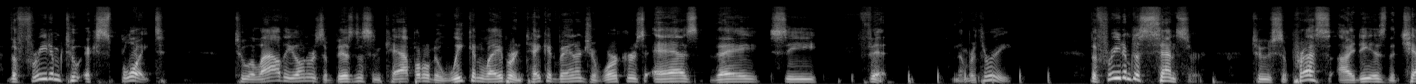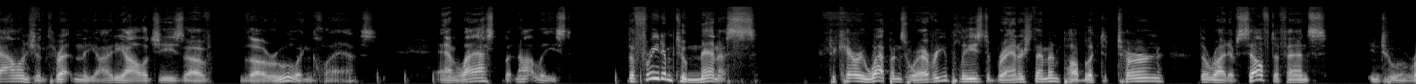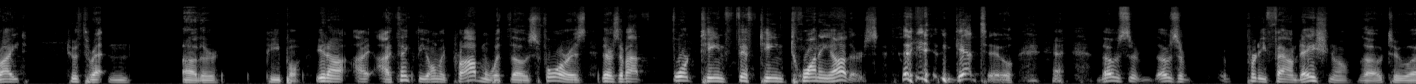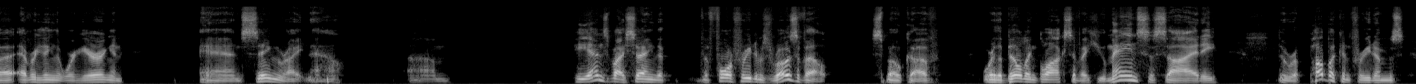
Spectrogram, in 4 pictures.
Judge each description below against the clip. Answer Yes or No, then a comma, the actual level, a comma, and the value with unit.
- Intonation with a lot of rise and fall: Yes, wide, 6.6 semitones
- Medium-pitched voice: No, low, 130 Hz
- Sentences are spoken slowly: No, average, 150 wpm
